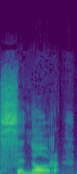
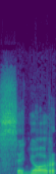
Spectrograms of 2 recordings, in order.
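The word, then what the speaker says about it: señor: quand je dis SEOR si j'avais pas le ti sur le N faudrait prononcer senor mais en réalité un monsieur donc c'est SEOR comme par exemple mon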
